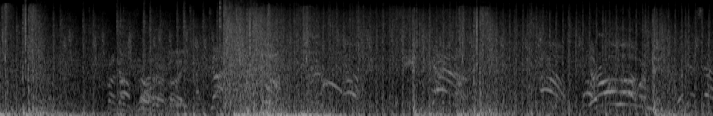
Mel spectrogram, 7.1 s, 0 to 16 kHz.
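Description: Rapid bursts of Fallout 4 gunfire crackle steadily in a chaotic battle at Bunker Hill, a shouted voice rising over the shots while laser-like chirps and bursts recur throughout.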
